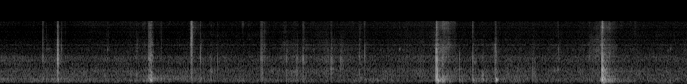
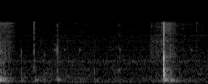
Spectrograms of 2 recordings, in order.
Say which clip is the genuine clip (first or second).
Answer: second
